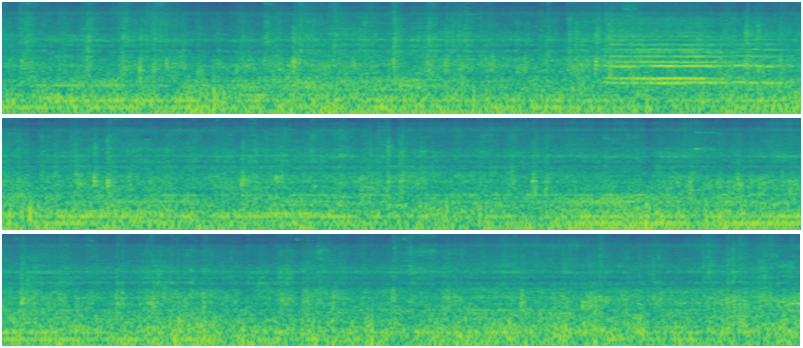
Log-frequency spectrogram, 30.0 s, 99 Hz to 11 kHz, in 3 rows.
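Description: Passenger train running along, wheels clacking over the rail joints, heard from a coach window. About eight seconds in, the leading ZCU-20 diesel locomotive's horn sounds once for about two seconds, the loudest moment.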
